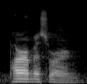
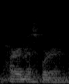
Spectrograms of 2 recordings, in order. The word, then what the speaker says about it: Parameswaran: Parameswaran. Parameswaran.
